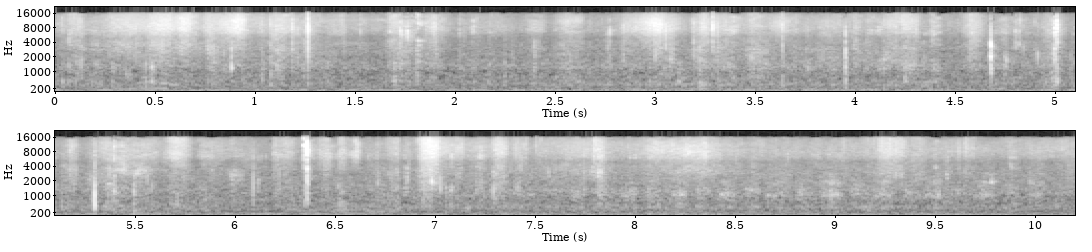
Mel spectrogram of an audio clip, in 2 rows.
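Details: Thirty-day-old Golden Retriever puppies, Chiro's litter of five males and one female born 26 April 2018, recorded 25 May 2018 as they grow more active: soft rapid panting and snuffling with sharp clicking taps over a steady low indoor hum.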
